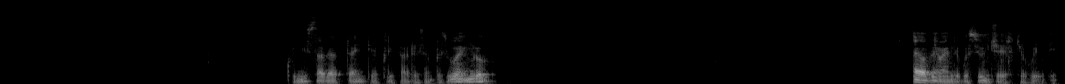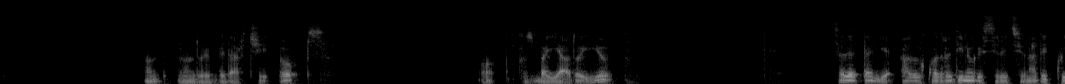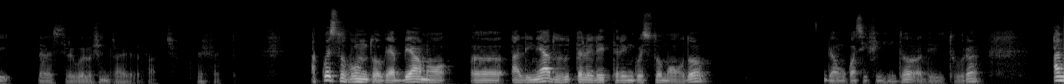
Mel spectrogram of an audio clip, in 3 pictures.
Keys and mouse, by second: 1.7 click, 3.2 click, 4.9 click, 6.8 ctrl+click, 8.3 click, 9.7 ctrl+click, 11.9 click, 14.0 ctrl+z, 15.8 right click, 17.5 click, 19.3 ctrl+click, 21.3 ctrl+click, 23.5 click, 25.7 click.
